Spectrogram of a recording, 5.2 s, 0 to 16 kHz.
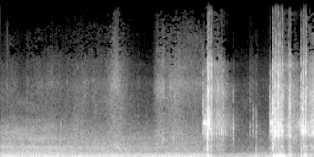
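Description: Tool handling and a sharp click, then a DeWalt cordless impact wrench hammering in short bursts near the end, spinning off the 14 mm flywheel nut of a 110cc pit bike engine.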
